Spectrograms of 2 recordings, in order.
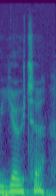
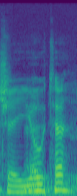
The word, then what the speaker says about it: Jota: Lamborghini, the SVJ, for Jota or Yota, depending how you pronounce it. Yota.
